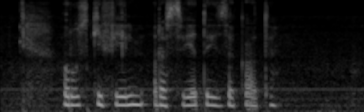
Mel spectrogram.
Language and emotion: Russian, neutral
